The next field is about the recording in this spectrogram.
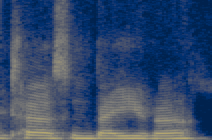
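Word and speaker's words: Tursynbayeva: Is that how you pronounce her name? Yeah, I'd say Turzynbayeva, probably. Turzynbayeva.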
